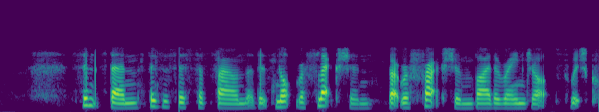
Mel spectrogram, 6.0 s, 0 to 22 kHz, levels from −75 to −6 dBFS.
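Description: A speech recording carried over a G.711 telephone line, band-limited to about 250 Hz to 3.5 kHz, with two kinds of fault. A sudden voltage step, most likely from a plug, switch or static discharge, entered the signal path and produced a loud pop twice: a double pop from 0.87 to 0.98 s, peaking around ten decibels above the speech, and a single pop at 2.61 to 2.63 s, louder still. The speech carries on underneath both. Separately, packet loss filled with silence removed audio from 1.77 to 1.80 s, leaving a hard-edged 30 ms hole, which fits a single lost 30 ms packet.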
